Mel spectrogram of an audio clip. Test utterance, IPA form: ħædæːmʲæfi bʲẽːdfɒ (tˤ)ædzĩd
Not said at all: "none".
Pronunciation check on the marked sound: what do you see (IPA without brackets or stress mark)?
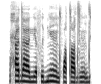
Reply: tˤ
